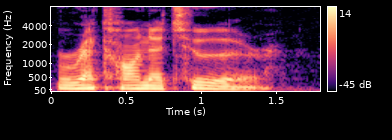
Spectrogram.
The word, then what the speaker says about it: reconnoitre: But they made a point of saying that the way that the proper way to pronounce this, which I don't really agree with, is reconnoitre, because they're like, well, it's a French word, and that you should say it that way.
